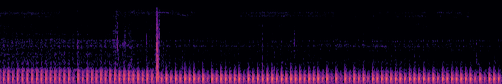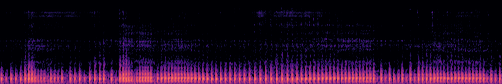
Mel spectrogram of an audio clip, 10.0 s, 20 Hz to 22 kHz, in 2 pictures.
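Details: 2002 Yamaha YZ250F single, freshly rebuilt, still in break-in at about 35–40 minutes of running: quick, steady thumping through warm-up with a couple of small blips and no odd noises. Healthy.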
